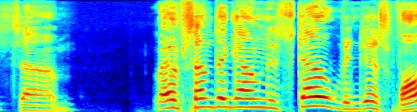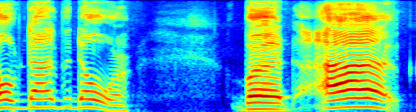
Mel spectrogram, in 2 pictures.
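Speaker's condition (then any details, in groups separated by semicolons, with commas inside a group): Cerebral palsy; diagnosed at about age two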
